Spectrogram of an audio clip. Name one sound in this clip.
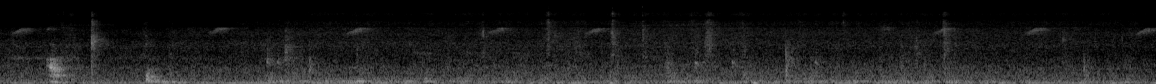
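A board is rubbed with an eraser in short strokes.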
